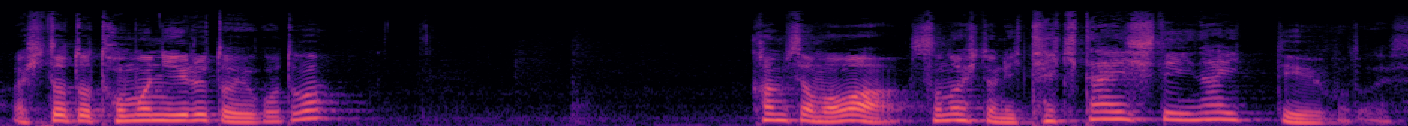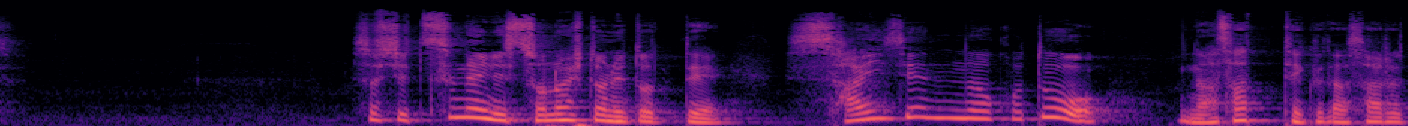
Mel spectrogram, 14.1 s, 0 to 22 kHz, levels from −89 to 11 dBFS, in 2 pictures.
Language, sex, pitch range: Japanese, male, 140-210 Hz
